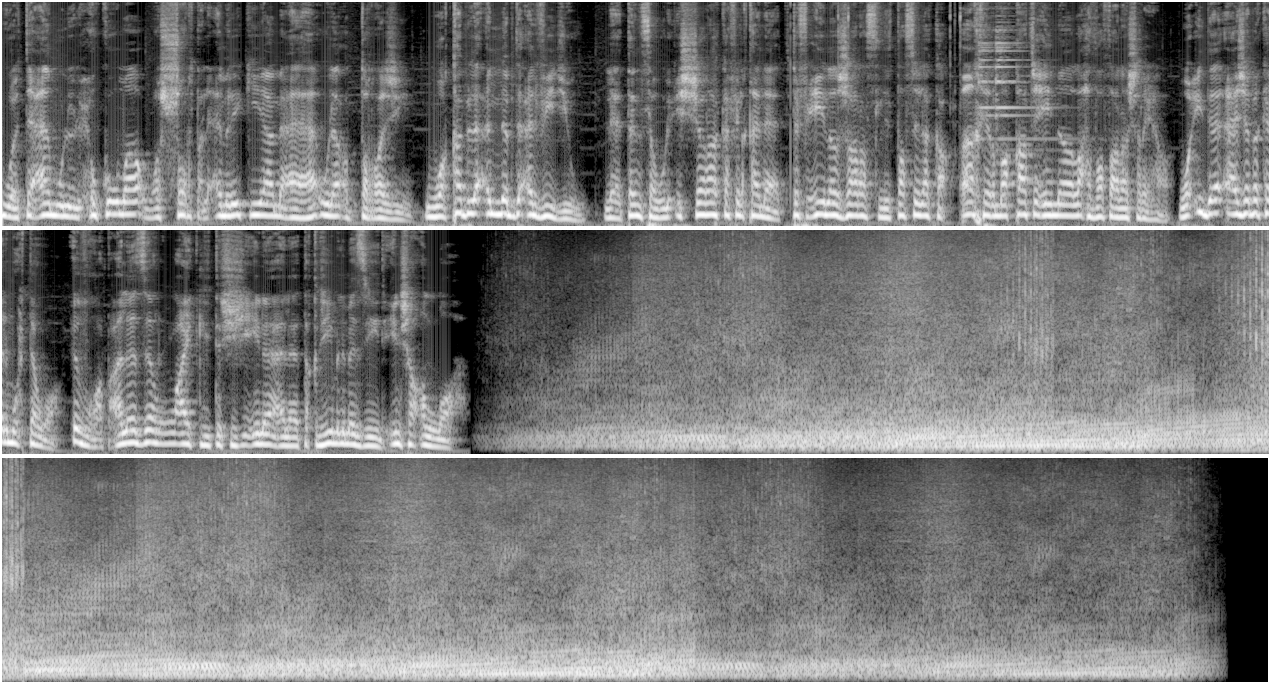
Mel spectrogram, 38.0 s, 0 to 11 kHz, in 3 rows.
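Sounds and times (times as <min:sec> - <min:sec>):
motorcycle engines revving: 0:17.5 - 0:37.6.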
